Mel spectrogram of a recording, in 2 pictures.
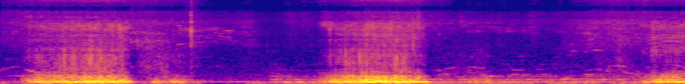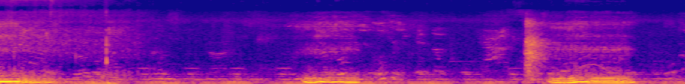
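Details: Low, rattling snores with each breath, about five in fourteen seconds, over faint background noise, from a sleeping Beagle dog; snoring.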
